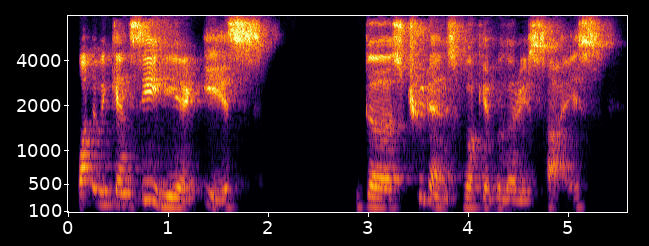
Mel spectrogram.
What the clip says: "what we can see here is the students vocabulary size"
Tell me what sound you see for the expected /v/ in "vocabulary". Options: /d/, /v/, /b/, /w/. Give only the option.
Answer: /w/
